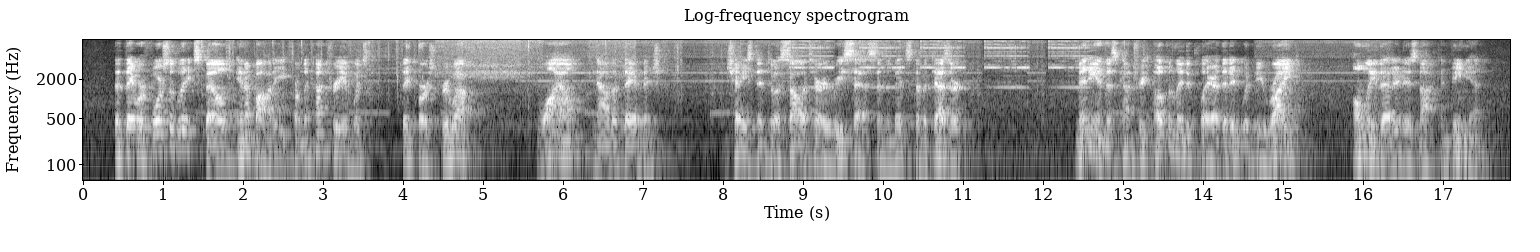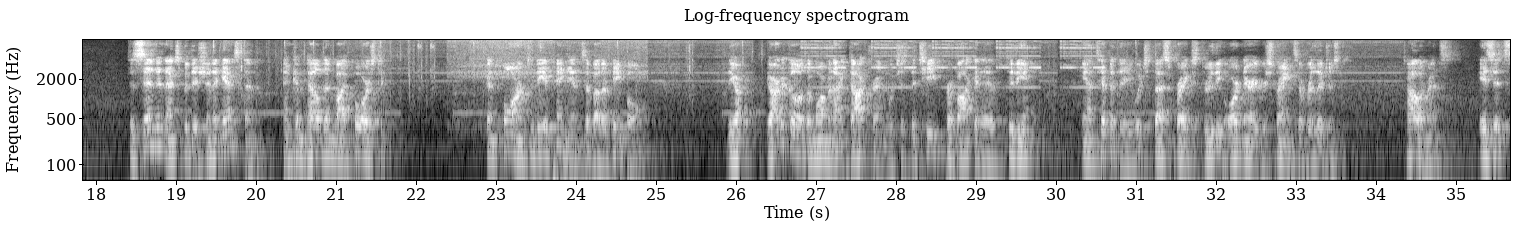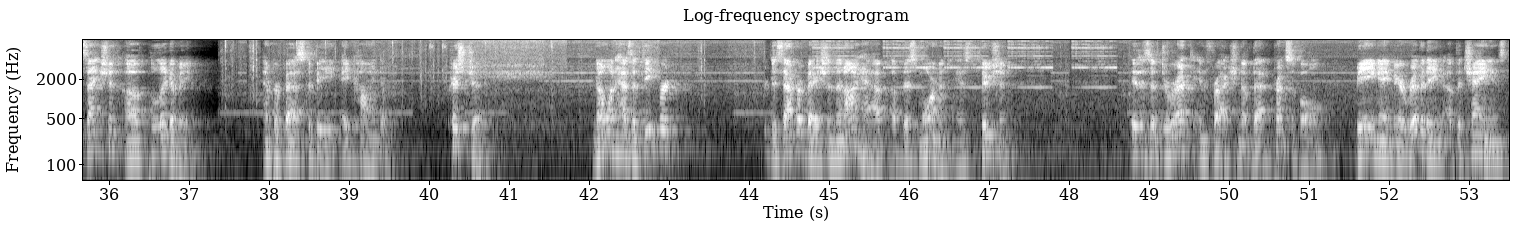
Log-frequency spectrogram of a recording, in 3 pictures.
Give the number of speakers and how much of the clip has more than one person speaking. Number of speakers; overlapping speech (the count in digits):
1, no overlap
